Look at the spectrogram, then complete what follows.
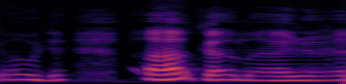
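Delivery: mock whiny sobbing; boo-hoo cry. Shown as a demonstration. Preacher shows congregation what crying out isn't, mock boo-hoo cry. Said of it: "it's not a boo-hoo cry".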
